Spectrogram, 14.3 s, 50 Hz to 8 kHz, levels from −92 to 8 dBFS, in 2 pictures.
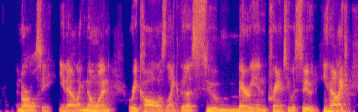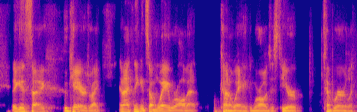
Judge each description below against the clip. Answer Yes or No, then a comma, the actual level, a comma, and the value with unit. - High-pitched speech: No, low, 110 Hz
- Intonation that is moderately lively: Yes, average, 3.8 semitones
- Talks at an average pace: Yes, average, 170 wpm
